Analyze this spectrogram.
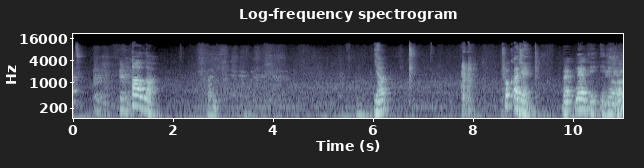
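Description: An elderly man speaks calmly and slowly into a nearby microphone, with long pauses.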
